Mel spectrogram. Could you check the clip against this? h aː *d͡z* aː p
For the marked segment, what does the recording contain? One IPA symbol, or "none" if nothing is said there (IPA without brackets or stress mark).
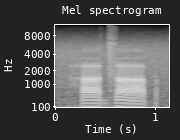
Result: d͡z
